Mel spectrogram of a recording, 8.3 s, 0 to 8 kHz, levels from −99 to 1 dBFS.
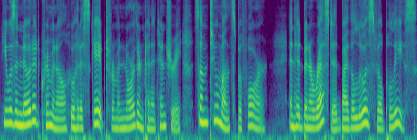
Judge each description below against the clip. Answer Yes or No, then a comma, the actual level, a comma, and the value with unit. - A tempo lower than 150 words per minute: No, average, 170 wpm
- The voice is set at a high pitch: Yes, high, 200 Hz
